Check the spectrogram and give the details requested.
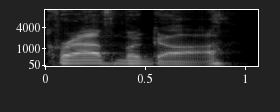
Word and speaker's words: Krav Maga: It's called I'm pretty sure it's pronounced Krav Maga.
